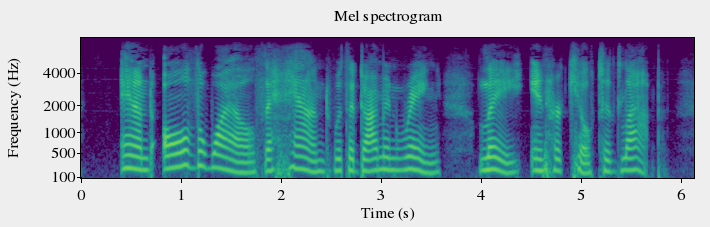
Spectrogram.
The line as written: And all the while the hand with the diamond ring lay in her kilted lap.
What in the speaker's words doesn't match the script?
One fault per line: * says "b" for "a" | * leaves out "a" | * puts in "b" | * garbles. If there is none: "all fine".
all fine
